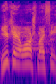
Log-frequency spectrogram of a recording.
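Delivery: put-on haughty, pious, superior tone. Retelling Jesus offering to wash Peter's feet, imitating high-and-mighty Peter. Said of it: "So high and mighty, pious Peter".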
